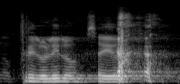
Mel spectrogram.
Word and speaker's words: Trilulilu: That was a very good pronunciation of Trilulilu, so you pronounced Trilulilu very well.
